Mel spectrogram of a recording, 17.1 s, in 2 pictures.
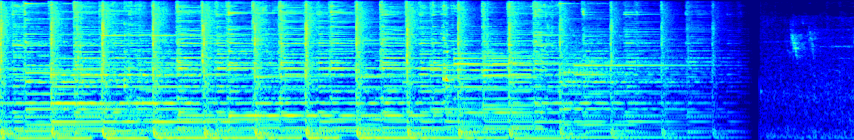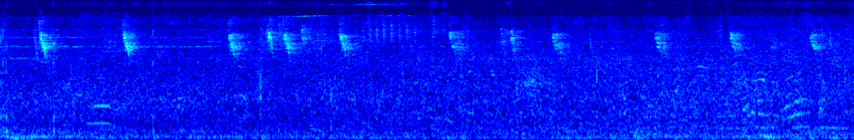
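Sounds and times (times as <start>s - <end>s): background music: 0.0s - 7.5s
small birds chirping: 7.6s - 17.0s.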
